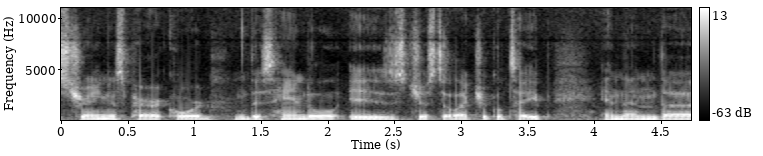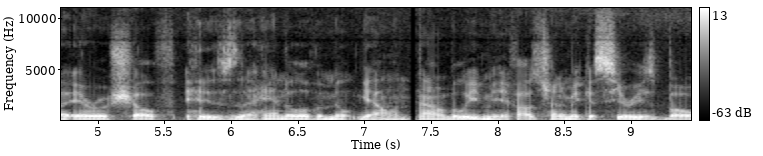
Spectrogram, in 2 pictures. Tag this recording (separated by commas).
Speech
